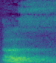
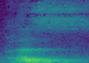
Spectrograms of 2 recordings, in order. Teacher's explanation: Huruf sin dapat dibedakan dari huruf zai dengan sifat al-hams.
